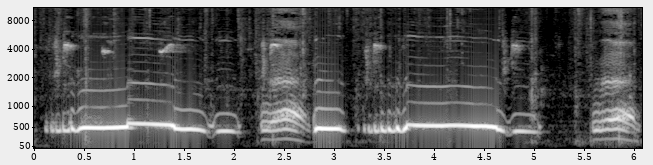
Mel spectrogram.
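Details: A Barbary dove kept as a pet, calling to draw out other birds: quick rolled pulses lead into long steady coos with a small step and fall, broken by rich buzzy bursts.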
